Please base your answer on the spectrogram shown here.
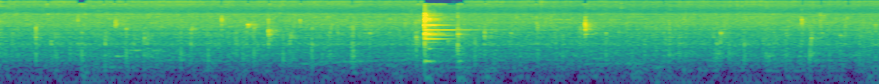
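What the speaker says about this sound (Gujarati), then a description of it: "આવી રીતના ચમચીથી હલાવી નાખવાના." Ghughra fry in hot oil while a spoon stirs them, a soft continuous bubbling sizzle with light scattered ticks and one sharper metallic clink near the middle, quiet and close, with no talking.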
